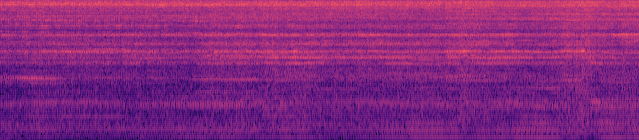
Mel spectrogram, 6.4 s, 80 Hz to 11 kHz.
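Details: Mini table saw set to highest 24 V rating (about 3,000 RPM) ripping a 1x3 pine board: high even cutting hiss holding pitch throughout, motor not slowing; enough power, cuts healthily.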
